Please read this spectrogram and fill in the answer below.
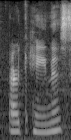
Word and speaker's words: Arcanist: Arcanist is how you say it. That's not how I've been saying.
